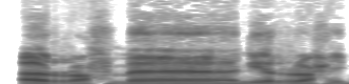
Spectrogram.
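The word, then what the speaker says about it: الرحمن الرحيم: Tapi A-nya diganti O. Ar-Rahmanir Rahim. Tuh gitu ya. Tuh. Ar-Rahmanir Rahim. Ar-Rahmanir Rahim. Tuh. A-nya ganti O ya.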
